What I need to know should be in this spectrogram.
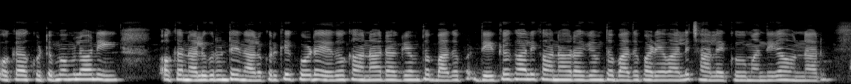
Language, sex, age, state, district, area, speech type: Telugu, female, 45-60, Andhra Pradesh, N T Rama Rao, urban, spontaneous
